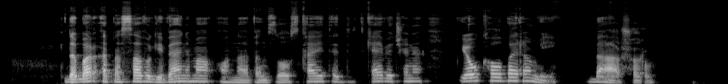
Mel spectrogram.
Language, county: Lithuanian, Vilnius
